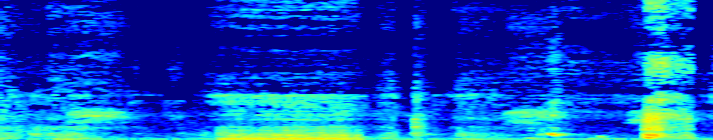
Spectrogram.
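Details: A dog snores with a low, rattling inhaled snore, followed by quieter breathing and soft snorts.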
